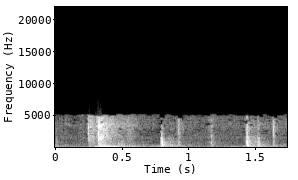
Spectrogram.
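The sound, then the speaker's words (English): A door closes with a solid thud, followed by a few lighter knocks and a final clack as it settles shut, with no voices. “I'm already on my way to the door.”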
